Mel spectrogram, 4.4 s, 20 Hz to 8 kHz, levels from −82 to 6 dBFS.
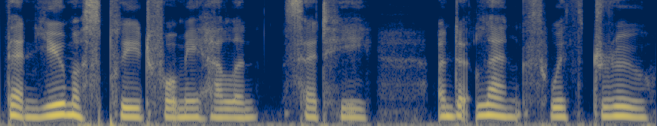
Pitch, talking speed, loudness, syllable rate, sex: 170 Hz, 180 wpm, -19 LUFS, 4.0 syllables/s, female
